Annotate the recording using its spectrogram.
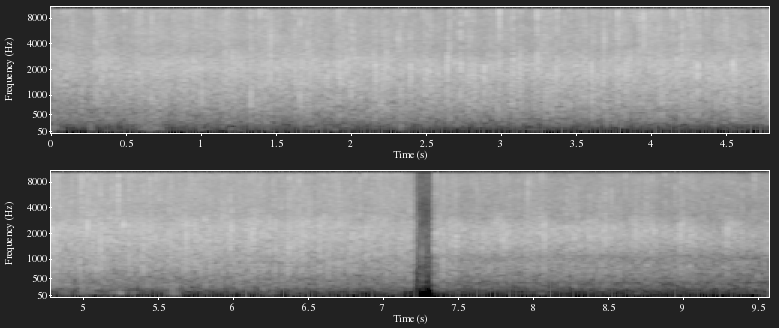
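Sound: audience round of applause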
